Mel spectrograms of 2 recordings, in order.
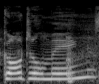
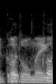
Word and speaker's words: Godalming: Excuse me, guys. It's Godalming. – Sorry, Godalming. – Godalming.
